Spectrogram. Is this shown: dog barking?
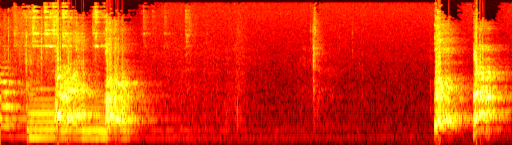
yes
